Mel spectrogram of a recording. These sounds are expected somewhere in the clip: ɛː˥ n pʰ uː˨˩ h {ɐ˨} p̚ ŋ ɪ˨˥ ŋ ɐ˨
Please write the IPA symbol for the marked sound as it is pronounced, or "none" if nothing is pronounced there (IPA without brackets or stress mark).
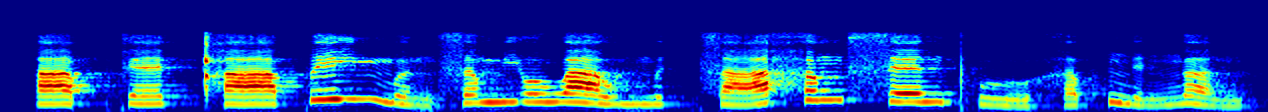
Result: ɐ˨˥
